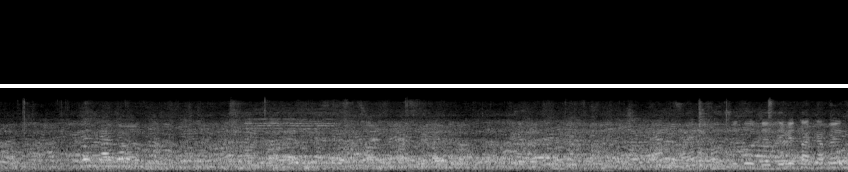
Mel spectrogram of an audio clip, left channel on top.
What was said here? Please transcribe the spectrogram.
শুধু যেদিকে তাকাবেন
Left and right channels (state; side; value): silent; left; digital silence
